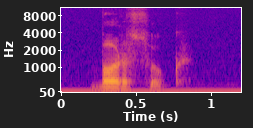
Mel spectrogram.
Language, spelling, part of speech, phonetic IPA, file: Polish, borsuk, noun, [ˈbɔrsuk], Pl-borsuk.ogg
